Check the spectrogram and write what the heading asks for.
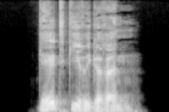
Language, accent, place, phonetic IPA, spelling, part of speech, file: German, Germany, Berlin, [ˈɡɛltˌɡiːʁɪɡəʁən], geldgierigeren, adjective, De-geldgierigeren.ogg
- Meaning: inflection of geldgierig: 1. strong genitive masculine/neuter singular comparative degree 2. weak/mixed genitive/dative all-gender singular comparative degree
